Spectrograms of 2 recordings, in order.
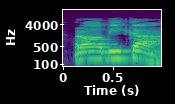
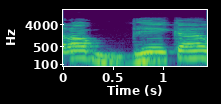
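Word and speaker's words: رَبِّكَ: bukan pas Tapi kalau bahasa Bi Hamdi Robby yang corak tapi yang benar WhatsApp Bi Hamdi Robby Nah bukan robbika salah Tapi bacanya fasabbih bihamdi rabbika wastaghfirhu innahu Kana tawwaba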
